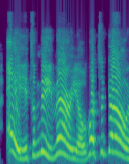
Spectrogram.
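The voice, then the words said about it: Stereotypical Italian Mario accent. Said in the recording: “stereotypical Mario ... stereotypical fucking Italian accent”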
